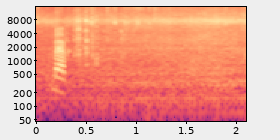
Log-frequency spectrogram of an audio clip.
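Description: Road traffic: a motor vehicle's engine running steadily with tyre and road noise, slowly growing louder as it approaches.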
